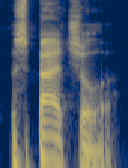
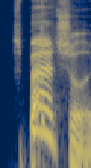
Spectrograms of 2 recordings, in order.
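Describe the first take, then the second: First: An extra 'uh' vowel comes before the word. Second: The word starts directly, with no extra vowel. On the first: The speaker calls it wrong. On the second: The speaker calls it right.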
